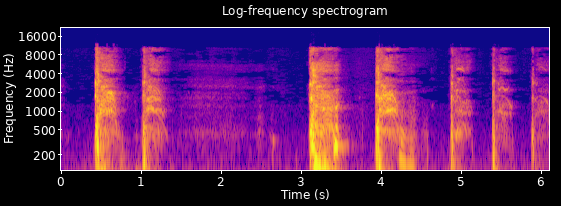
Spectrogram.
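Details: Seven harsh coughs in two bursts with a pause between them; an allergy-related coughing fit as cooler fall weather sets in, with some wheeze and slight gagging.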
